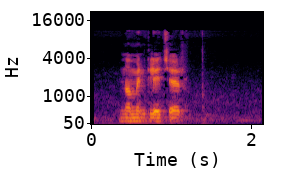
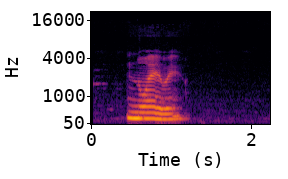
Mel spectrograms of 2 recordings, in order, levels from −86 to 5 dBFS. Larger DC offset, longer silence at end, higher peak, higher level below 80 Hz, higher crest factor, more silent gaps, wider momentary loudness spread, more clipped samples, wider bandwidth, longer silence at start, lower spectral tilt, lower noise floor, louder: neither; second, 0.75 s vs 1.05 s; first, -4 dBFS vs -8 dBFS; first, -54 dBFS vs -62 dBFS; first, 20 dB vs 14 dB; neither; second, 7 LU vs 14 LU; neither; first, 11.5 kHz vs 5.4 kHz; about the same, 0.35 s vs 0.45 s; second, -4.5 dB/octave vs -8.5 dB/octave; second, -51 dBFS vs -60 dBFS; about the same, -20 LUFS vs -20 LUFS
